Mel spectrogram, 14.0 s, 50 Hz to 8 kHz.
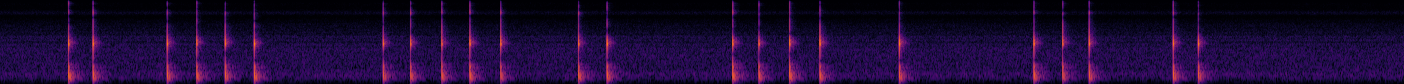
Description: Tap code, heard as taps on a table, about 4 knocks a second. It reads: IWQM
